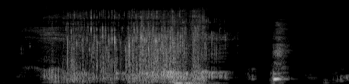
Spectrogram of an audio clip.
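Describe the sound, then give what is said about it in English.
A loud, wet slurping sound lasting about two seconds, gurgling and watery like liquid being sucked up, followed by a short sharp wet smack and a brief trailing gurgle. “It's called a slurp.”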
